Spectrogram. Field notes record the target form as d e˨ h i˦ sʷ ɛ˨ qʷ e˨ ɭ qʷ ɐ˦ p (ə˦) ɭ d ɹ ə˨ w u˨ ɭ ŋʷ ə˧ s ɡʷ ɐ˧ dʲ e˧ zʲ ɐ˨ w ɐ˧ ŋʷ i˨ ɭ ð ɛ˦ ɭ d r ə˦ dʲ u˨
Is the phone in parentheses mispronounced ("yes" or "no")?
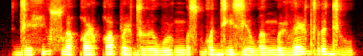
yes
